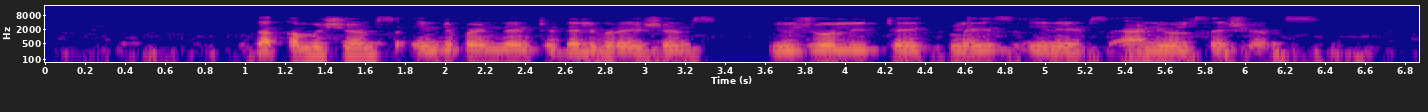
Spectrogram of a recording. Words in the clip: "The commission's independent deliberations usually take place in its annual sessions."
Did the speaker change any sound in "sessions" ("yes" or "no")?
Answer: yes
